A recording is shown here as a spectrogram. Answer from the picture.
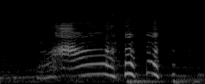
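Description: A baby cooing: one longer rising-and-falling coo about half a second in, followed by two short coos.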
